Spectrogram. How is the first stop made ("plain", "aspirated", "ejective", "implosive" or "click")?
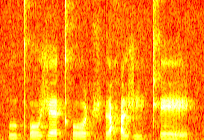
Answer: ejective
